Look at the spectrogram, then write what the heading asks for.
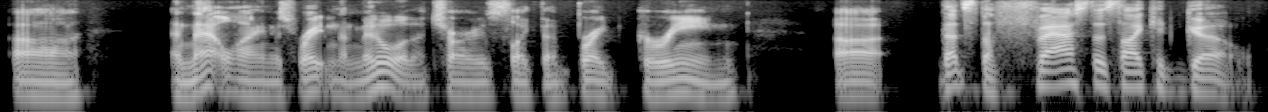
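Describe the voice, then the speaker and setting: A man's voice: low voice, normal speed, dry recording, highs cut off. A man co-hosting a tech show, explaining technical detail off the cuff in an enthusiastic, conversational way.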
